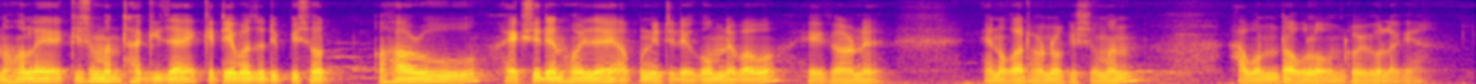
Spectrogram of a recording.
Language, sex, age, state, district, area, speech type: Assamese, male, 18-30, Assam, Sivasagar, rural, spontaneous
